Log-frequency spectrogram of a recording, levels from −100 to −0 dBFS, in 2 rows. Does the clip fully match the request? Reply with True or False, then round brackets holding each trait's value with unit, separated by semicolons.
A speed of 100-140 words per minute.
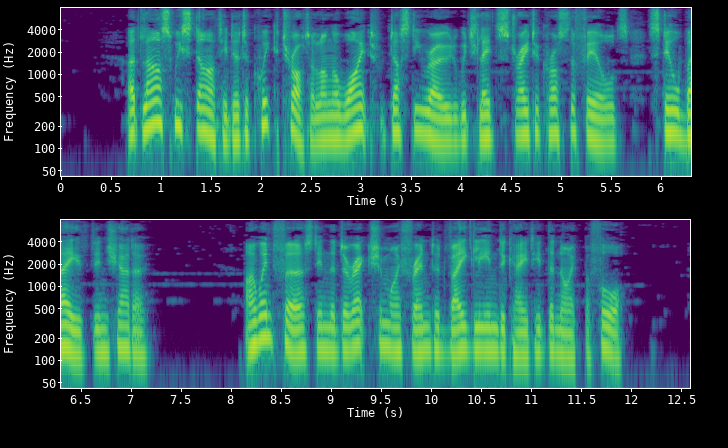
False (175 wpm)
